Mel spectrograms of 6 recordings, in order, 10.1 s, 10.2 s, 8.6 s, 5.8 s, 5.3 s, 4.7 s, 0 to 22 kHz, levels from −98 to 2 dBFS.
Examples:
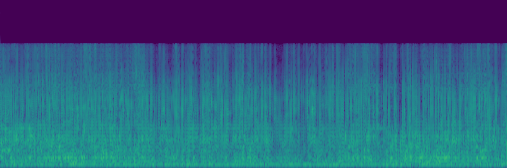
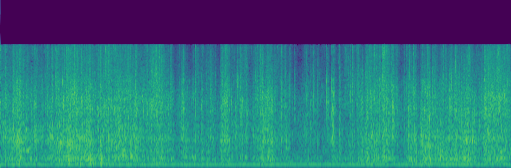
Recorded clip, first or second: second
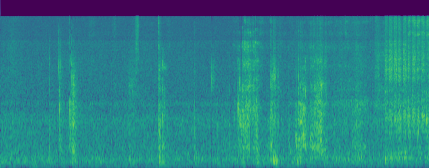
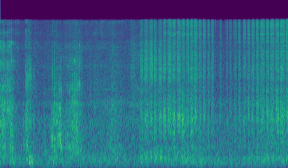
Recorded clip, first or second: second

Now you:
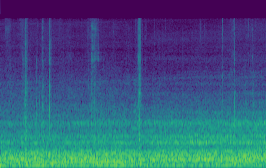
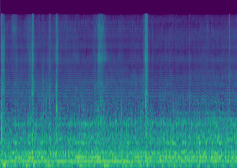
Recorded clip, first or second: first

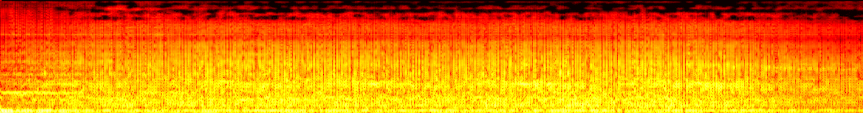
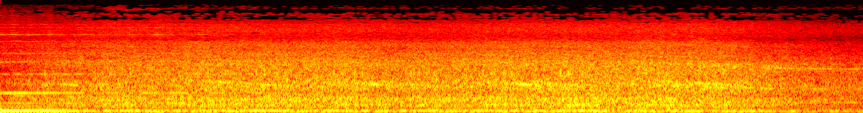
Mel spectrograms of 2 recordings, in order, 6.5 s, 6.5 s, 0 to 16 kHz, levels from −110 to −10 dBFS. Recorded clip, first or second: second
